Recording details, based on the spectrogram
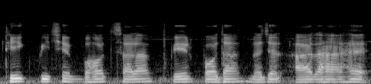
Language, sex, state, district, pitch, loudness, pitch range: Hindi, male, Bihar, Patna, 125 Hz, -18 LUFS, 120-130 Hz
